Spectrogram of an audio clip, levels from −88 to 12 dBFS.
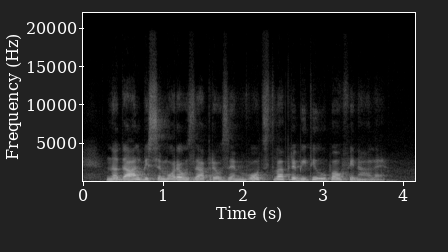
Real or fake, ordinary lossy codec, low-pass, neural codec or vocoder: fake; none; 19.8 kHz; autoencoder, 48 kHz, 128 numbers a frame, DAC-VAE, trained on Japanese speech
